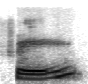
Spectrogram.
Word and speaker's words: fait: T is silent, fait.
